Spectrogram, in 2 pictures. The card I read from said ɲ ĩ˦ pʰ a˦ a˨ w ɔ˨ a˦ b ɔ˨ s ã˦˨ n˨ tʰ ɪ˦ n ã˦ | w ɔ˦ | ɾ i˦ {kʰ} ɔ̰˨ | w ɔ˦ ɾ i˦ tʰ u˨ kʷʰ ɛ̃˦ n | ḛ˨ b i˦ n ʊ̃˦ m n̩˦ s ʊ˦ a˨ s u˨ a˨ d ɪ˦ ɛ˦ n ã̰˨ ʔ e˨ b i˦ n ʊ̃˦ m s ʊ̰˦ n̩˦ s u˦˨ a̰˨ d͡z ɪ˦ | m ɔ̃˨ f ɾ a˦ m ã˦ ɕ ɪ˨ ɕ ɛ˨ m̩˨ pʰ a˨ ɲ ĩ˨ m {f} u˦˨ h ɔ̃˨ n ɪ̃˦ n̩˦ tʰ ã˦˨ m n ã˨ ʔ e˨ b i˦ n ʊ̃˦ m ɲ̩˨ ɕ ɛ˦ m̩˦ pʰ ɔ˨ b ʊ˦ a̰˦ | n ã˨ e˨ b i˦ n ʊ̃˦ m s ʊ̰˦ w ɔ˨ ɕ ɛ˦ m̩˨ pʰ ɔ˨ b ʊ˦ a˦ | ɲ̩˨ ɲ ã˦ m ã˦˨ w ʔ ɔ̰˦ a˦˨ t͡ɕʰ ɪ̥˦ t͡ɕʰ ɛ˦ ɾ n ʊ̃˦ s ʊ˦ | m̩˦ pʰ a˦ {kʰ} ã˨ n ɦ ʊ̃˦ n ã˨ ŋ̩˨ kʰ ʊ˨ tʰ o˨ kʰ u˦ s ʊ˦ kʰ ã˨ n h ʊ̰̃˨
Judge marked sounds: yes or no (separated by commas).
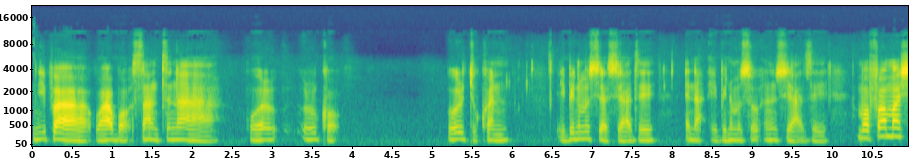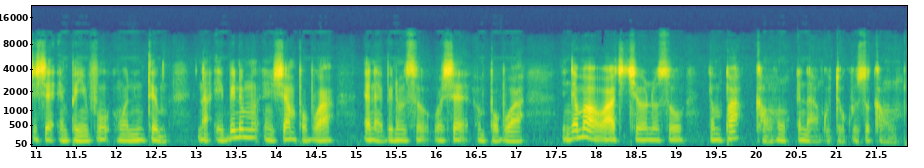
yes, yes, yes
